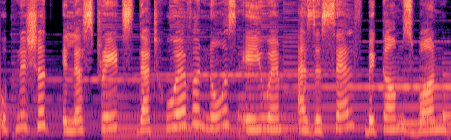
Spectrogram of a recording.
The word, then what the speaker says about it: Om: The most basic mantra is the holy vibration identified as Om, pronounced without the help of tongue as Aum.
